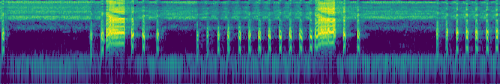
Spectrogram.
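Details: Red junglefowl hen calling: rapid series of short, sharp clucks about five per second, broken by two loud harsh drawn-out squawks, with quiet gaps between bursts.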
